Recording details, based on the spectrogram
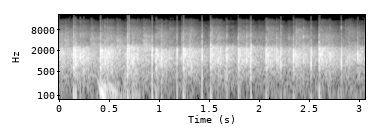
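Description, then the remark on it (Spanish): An audience breaks into applause, a dense, steady wash of many hands clapping for about three seconds, with a few sharper individual claps standing out from the crowd. “Hombre, no es cuestión de morirse, pero pues, podéis aplaudir, ¿eh?”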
